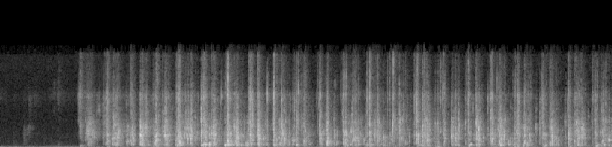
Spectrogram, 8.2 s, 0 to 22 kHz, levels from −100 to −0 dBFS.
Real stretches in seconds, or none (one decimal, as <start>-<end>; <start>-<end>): 0.0-1.2; 1.8-4.6; 5.1-8.2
